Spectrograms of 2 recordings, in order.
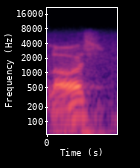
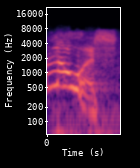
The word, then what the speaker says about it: Louis: story at the plant Lois Lois me name is leis not Lois J whiz everybody in toates me name wrong it's leis l o u i s Lois uh Louise Lucy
